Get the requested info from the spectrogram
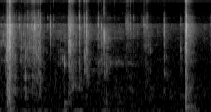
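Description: Clear plastic wrapping around a brake disc crinkling and rustling under a hand: a run of light, irregular crackles and clicks, with one sharper click near the end.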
